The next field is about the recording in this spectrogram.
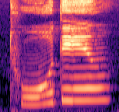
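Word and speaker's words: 图钉: 针 and then thumbtack 图钉图钉图钉图 second tone 钉 flatten 图钉图钉图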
